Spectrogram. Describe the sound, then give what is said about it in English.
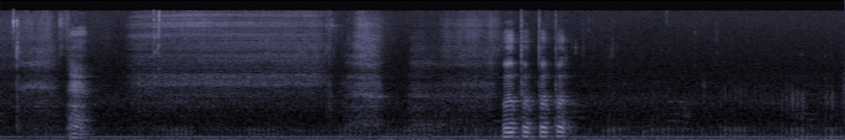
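A cat fiddles with things on a table: a couple of scattered bumps and scrapes, then a quick run of four light taps, over a steady low hum that may be purring. “I'm looking at this cat's looking to knock stuff off the table.”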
